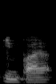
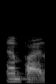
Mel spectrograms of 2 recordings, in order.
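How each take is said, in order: First: Empire opened with "im", short I; wrong first vowel. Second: Empire opened with "em", E as in let; correct first vowel. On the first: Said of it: "not empire". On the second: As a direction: say empire with an open "eh" start. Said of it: "empire, not empire". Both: Shown as a demonstration.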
